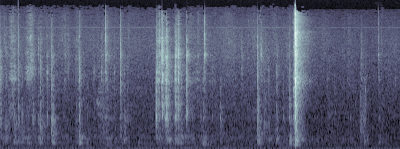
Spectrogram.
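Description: Plastic clicking and rattling as a clear filter attachment is handled and fitted onto an upright vacuum cleaner's hose wand, with a denser run of clicks about halfway through and one sharp, loud click about four and a half seconds in.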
